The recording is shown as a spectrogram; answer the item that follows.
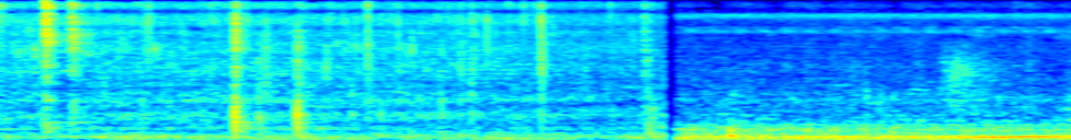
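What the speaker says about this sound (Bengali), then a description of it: "আর এদিকে তো মাংসটা কষানো হচ্ছে" Meat is being sautéed (kosha) in a pan after onions were fried until reddish. A steady sizzle runs under sharp spatula clicks and scrapes, then the sound shifts abruptly to a softer, rumbling sizzle.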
